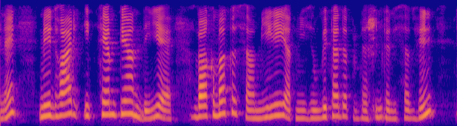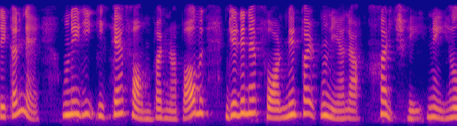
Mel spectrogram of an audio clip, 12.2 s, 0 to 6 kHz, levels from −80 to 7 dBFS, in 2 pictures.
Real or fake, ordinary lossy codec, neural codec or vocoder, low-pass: fake; none; autoencoder, 22.05 kHz, a latent of 192 numbers a frame, VITS, trained on one speaker; 5.4 kHz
